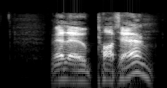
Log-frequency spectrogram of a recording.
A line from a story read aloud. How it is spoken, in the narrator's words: growled Moody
